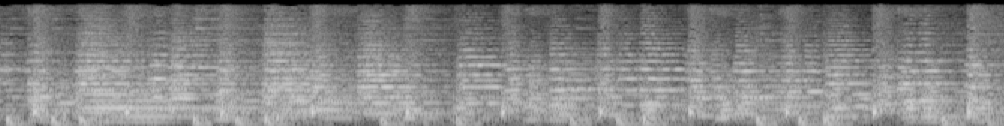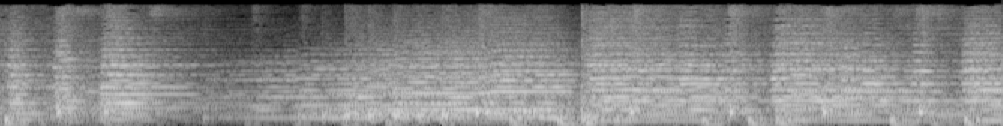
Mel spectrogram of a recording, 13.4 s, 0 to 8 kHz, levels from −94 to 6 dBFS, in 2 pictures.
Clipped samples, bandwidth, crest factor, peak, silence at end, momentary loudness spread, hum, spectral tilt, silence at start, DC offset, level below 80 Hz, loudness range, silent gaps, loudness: under 0.1%; 7.4 kHz; 12 dB; -4 dBFS; 0 s; 6 LU; none; -5 dB/octave; 0 s; under 0.1%; -34 dBFS; 3 LU; none; -17 LUFS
